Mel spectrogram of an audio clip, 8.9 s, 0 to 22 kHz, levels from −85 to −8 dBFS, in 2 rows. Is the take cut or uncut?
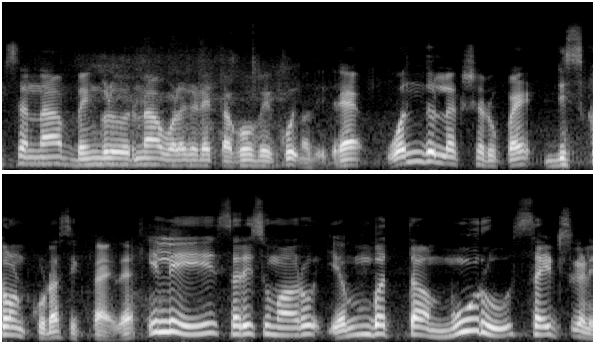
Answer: cut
